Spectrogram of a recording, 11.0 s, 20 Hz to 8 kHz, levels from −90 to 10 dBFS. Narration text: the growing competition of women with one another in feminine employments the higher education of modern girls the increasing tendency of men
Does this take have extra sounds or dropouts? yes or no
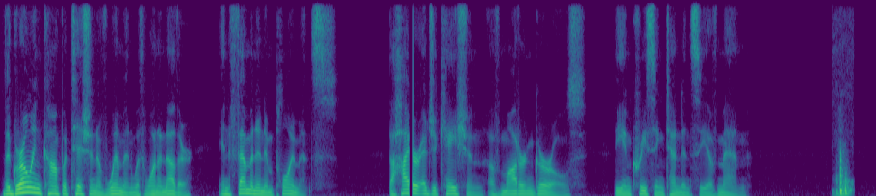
yes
